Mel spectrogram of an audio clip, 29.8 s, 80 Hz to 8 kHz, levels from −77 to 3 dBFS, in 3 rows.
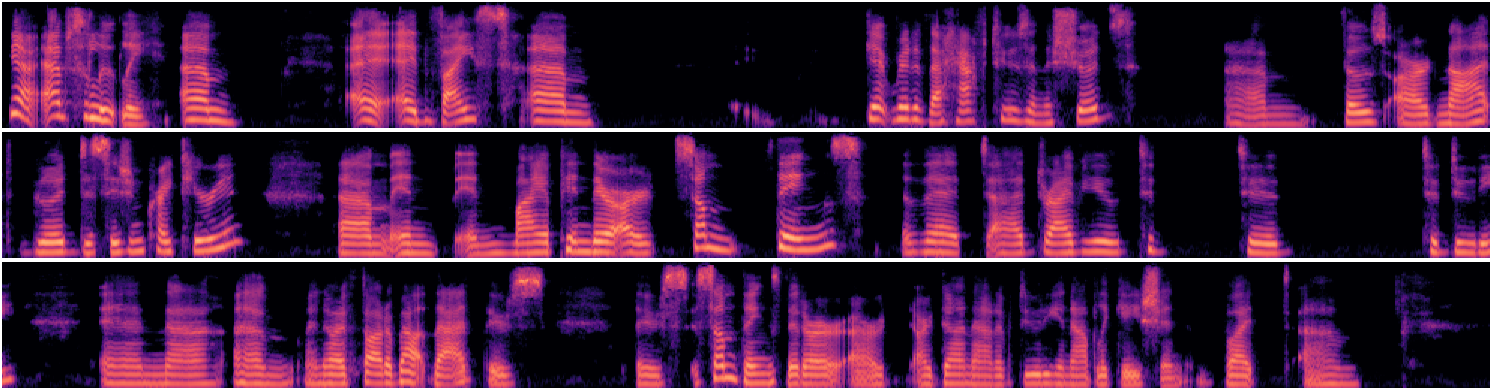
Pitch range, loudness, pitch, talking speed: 160-215 Hz, -20 LUFS, 180 Hz, 125 wpm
